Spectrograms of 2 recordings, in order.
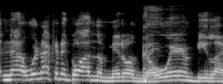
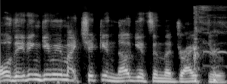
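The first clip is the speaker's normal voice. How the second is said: normal talking voice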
